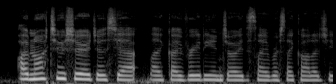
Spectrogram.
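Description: In an Irish Midlands accent, a woman talks at a very fast pace. Her voice sits at a medium pitch with a dark, mellow tone. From Ireland, County Offaly. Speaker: university student. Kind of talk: podcast interview.

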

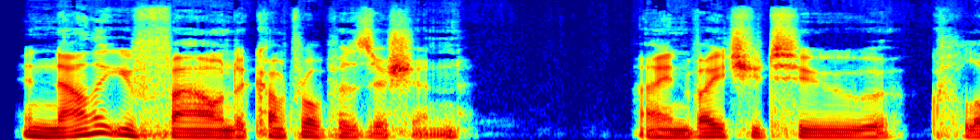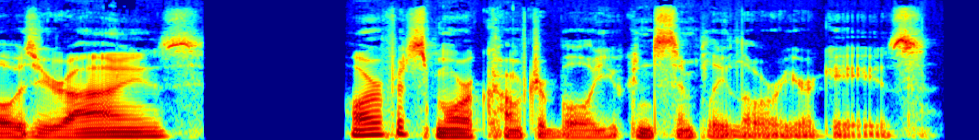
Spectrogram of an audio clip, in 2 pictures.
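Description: A man speaks in a normal speaking voice with a fairly low pitch, ordinary pitch variation and a moderate pace. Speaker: meditation guide. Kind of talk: guided meditation. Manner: gentle, even, measured delivery.

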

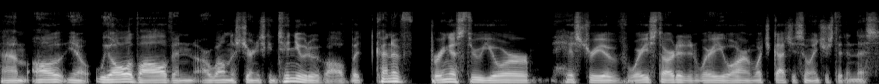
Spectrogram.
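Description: Against a quiet background, a man with an American accent and a very deep, low pitch talks at a very fast pace with hardly any pauses and ordinary pitch variation. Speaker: podcast host and surgeon. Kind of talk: podcast interview. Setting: remote call.

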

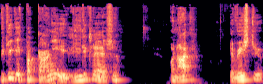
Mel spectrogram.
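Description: At a moderate pace, a man speaks in a medium pitch with a dark, mellow tone, vocal fry, and lively intonation. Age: 70s. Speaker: podcast host and retired dog trainer. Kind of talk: personal storytelling monologue.

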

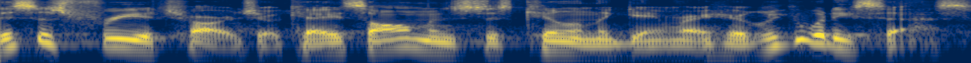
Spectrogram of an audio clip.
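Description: In an animated tone with an American accent, the voice swings very widely in pitch over a very clean recording with a silent background. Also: man. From United States. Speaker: pastor. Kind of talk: sermon. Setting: church.

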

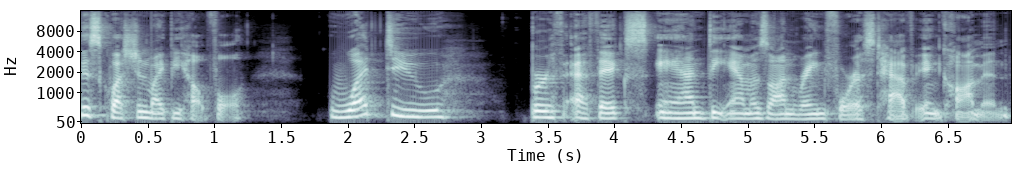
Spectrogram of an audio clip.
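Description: A woman speaks at a moderate pace with a Californian accent. The recording is very clean, with a silent background. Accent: Californian American English. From Southern California. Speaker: podcast host and bioethicist. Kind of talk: solo podcast monologue.

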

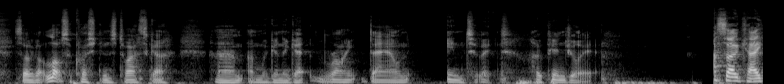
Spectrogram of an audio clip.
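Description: Captured in a very clean recording with a silent background, a man with a British accent speaks at a fairly low pitch and a moderate pace, his somewhat breathy voice showing ordinary pitch variation and long, frequent pauses. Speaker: podcast host. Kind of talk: interview.

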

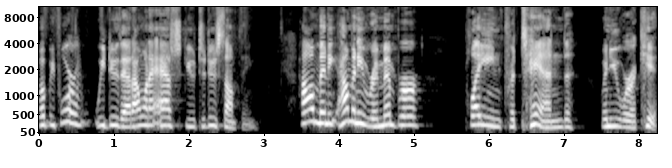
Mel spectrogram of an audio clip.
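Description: Using a raised, projected voice, a man speaks at a high pitch and moderate pace with lively intonation and a bright, sharp tone, in a very clean recording with a silent background. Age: 70s. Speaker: pastor. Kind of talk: sermon.

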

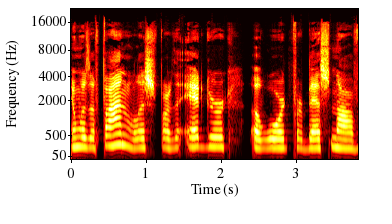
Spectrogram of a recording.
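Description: A woman with a Southern US accent speaks at a fairly slow pace in a fairly high, animated voice, on a very clean recording with a silent background and a dry, close sound with no echo. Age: 70s. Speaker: podcast host. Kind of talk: casual storytelling monologue. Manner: animated, laughs often; rambling, many fillers.

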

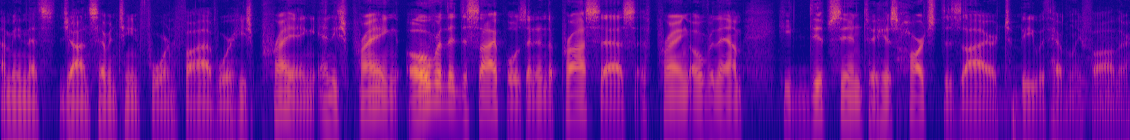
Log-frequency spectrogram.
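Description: Very deep and low with vocal fry, a man's voice moves at a moderate pace with lively intonation and hardly any pauses. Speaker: preacher. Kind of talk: casual church podcast discussion. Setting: studio.

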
